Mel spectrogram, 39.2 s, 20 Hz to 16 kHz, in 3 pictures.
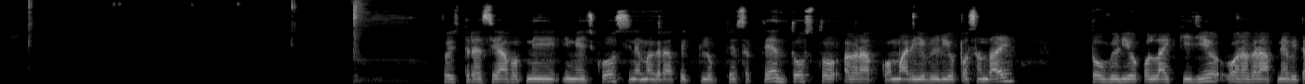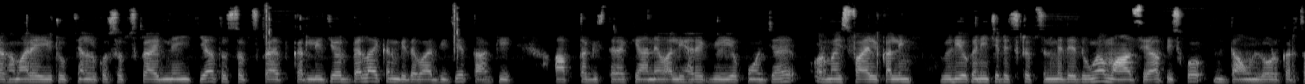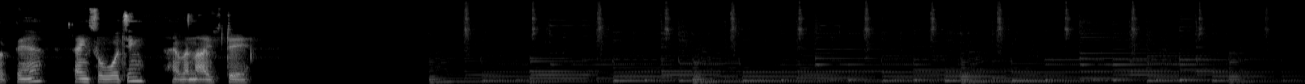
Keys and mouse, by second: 0.4 space, 1.4 click, 2.1 click, 3.0 space, 3.7 space.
